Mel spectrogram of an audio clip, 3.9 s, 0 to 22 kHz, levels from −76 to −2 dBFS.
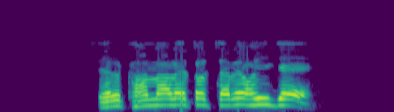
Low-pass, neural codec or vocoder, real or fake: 5.4 kHz; none; real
